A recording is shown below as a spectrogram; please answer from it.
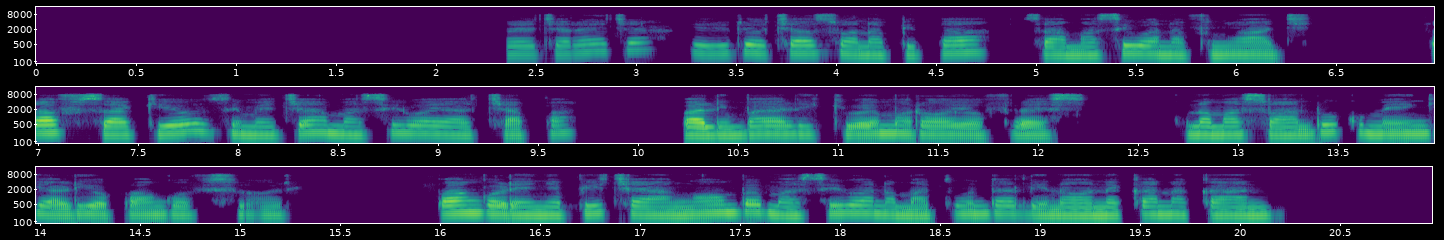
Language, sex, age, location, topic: Swahili, female, 50+, Kisumu, finance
